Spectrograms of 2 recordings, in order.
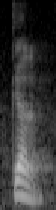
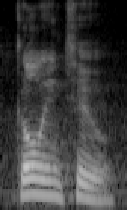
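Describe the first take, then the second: First: The words blend into one reduced word. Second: Both words are said fully and separately.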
